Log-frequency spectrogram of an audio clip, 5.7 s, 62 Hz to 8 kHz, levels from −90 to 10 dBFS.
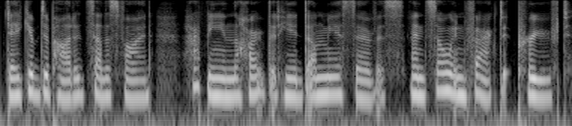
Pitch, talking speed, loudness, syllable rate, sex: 200 Hz, 200 wpm, -18 LUFS, 5.6 syllables/s, female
